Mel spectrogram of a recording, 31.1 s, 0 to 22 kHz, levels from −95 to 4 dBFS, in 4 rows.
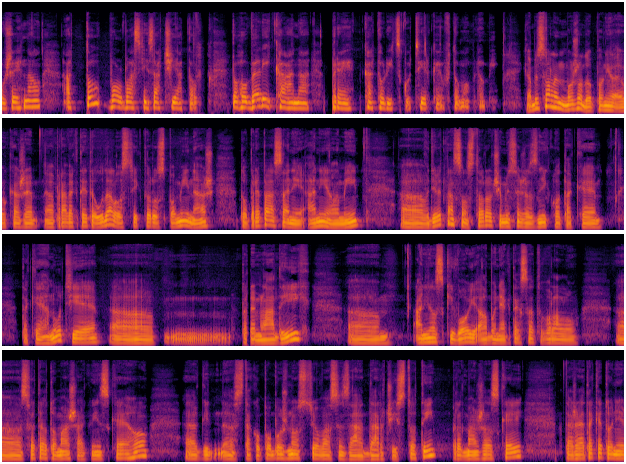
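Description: Right after "to bol vlastne začiatok", from 2.47 to 2.59 s, there is a short stall from a late packet. A packet arrived late and the jitter buffer ran dry. The receiver held the last sound for about 98 ms until the data came in. Then it picked up where it left off. Nothing is lost. The sound is simply drawn out, with a faint buzzy sustain.

A skip ahead follows at 2.61 to 2.66 s. The buffer now held too much after the late arrival, so a stretch was thrown away. Roughly 70 ms of speech is gone. Playback leaps forward, and the two sides are joined almost seamlessly.

From 2.86 to 3.52 s comes a jitter buffer slow-down. The receiver was rebuilding its reserve. It repeated single pitch periods over and over and added 58 ms in total. Speech runs at 92% speed. The pitch stays the same. Sounds are stretched and a little sluggish.

A jitter buffer speed-up runs from 8.07 to 9.19 s, just before "ktorú spomínaš to prepásanie". 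Too much audio had piled up in the buffer. The receiver trimmed tiny pieces of pitch periods in a row, about a tenth of a second in all. Speech plays at 109% speed at unchanged pitch. It sounds slightly rushed.

At 18.61 to 18.67 s there is a second short stall from a late packet. It is smaller than the first. About 39 ms of held sound covers the wait, and nothing is skipped. It is a brief, slightly frozen moment.

At 18.69 to 18.73 s comes short concealed packet loss. About 20 ms of audio never arrived. The decoder filled the gap by carrying the previous sound forward, then blended back into real audio. It is heard as a tiny smear or wobble right after the stall.

The last fault is another jitter buffer speed-up, from 21.17 to 21.56 s, just before "nejak tak sa to". Speech runs at 111% speed. Roughly 50 ms is removed in small slices to cut the delay. The pitch holds, but the phrase sounds hurried.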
